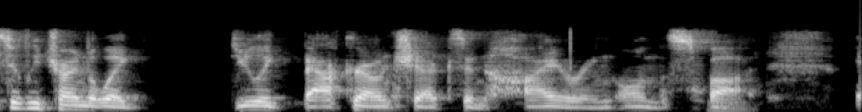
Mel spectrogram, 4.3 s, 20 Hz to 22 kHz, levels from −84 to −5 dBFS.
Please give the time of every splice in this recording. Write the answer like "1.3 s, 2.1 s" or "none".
none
